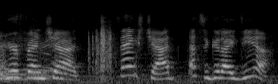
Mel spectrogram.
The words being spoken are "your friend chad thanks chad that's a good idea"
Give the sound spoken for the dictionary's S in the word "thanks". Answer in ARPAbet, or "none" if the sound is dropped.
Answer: S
